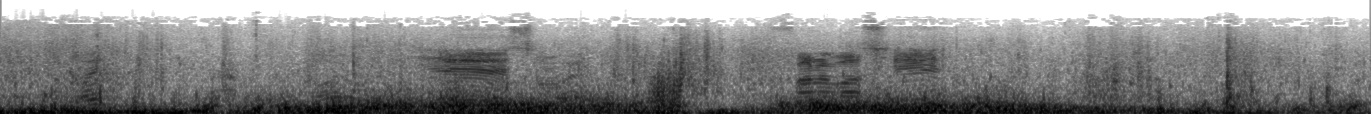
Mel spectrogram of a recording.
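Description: Waves splash against a moving boat's hull.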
